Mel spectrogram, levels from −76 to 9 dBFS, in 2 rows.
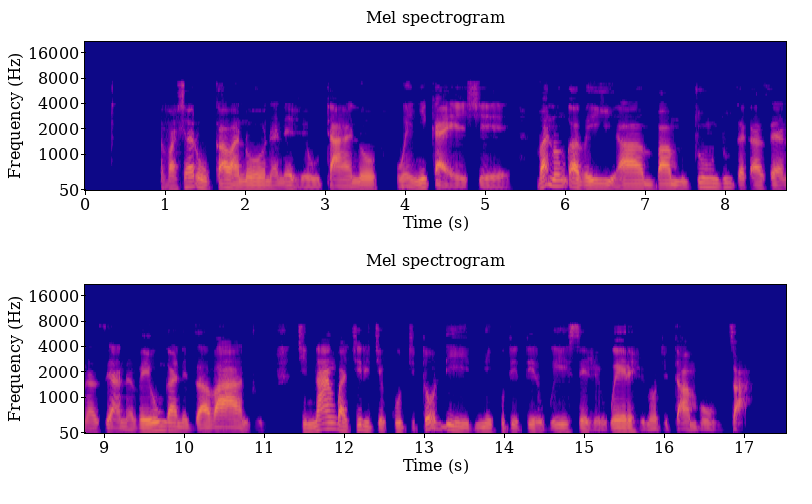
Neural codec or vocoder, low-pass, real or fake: none; 7.2 kHz; real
